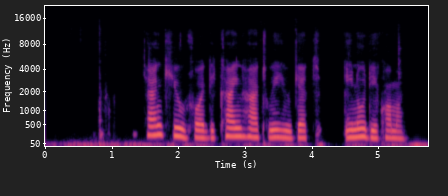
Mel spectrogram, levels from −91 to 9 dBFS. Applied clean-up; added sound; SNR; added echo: neural mask model Resemble Enhance denoiser.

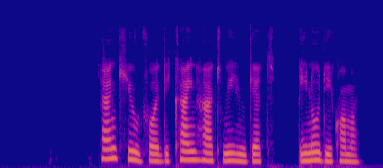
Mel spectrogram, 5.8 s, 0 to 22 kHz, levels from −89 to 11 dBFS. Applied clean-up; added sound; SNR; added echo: neural mask model DeepFilterNet 3.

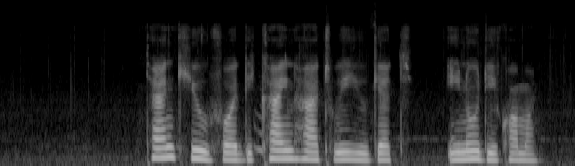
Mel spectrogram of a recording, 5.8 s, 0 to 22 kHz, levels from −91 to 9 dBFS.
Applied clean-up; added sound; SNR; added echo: none; none; none; none.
